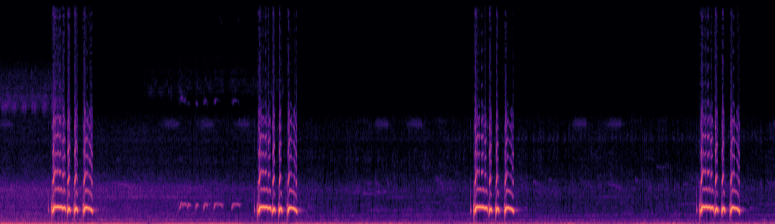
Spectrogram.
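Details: Lure recording of a local zebra dove in full song to prompt other doves to answer: four loud, quavering coo phrases of quick pulses, evenly repeated about every two and a half seconds, with a quiet faint call between.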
